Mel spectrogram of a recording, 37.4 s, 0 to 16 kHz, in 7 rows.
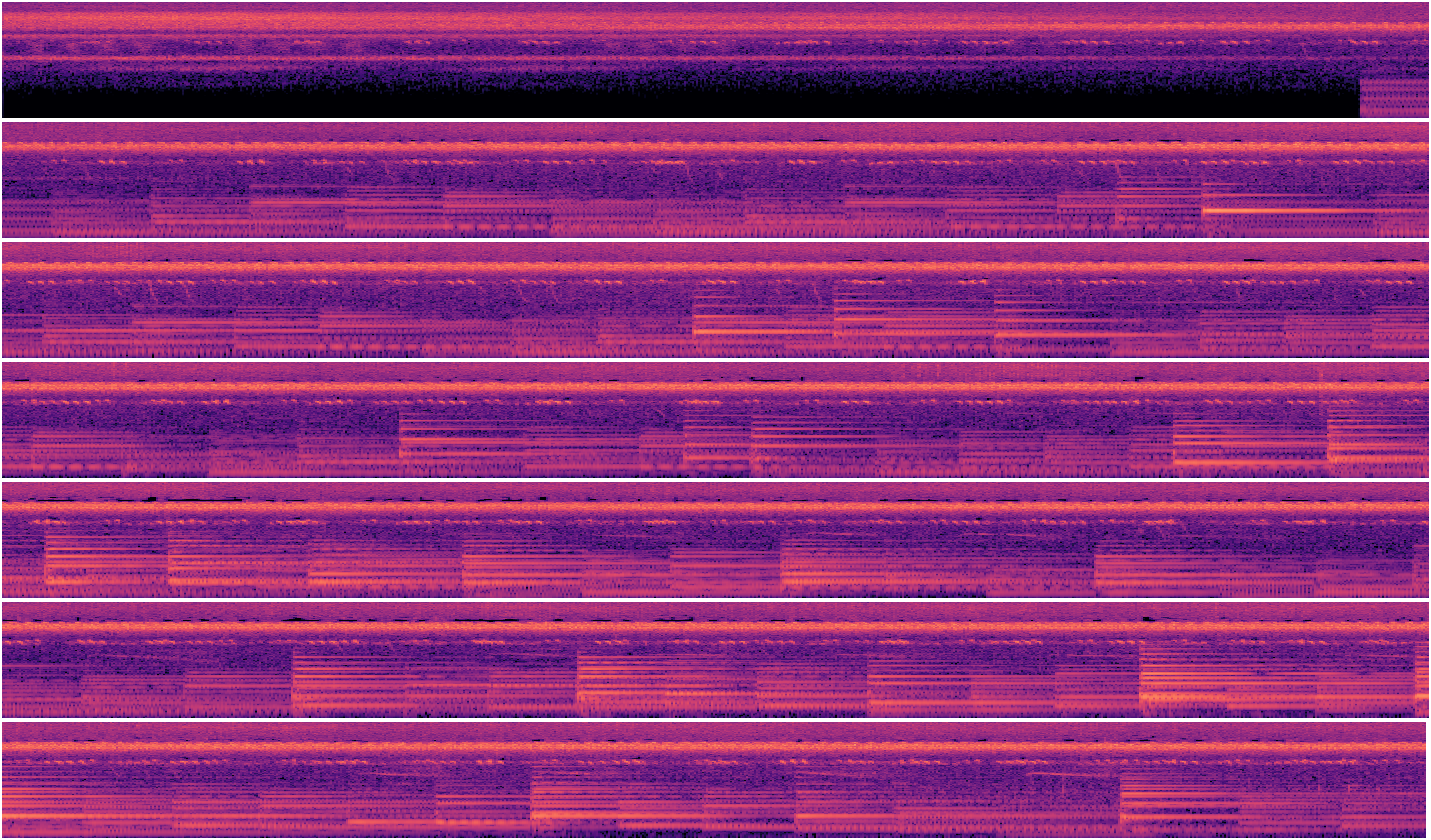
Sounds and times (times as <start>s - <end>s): New-age music: 5.2s - 37.4s.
